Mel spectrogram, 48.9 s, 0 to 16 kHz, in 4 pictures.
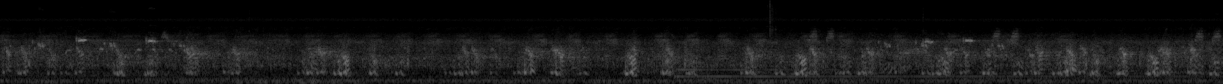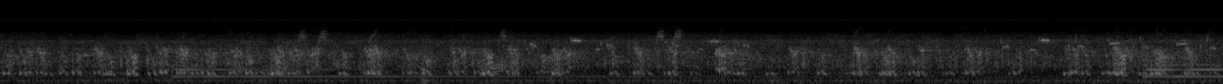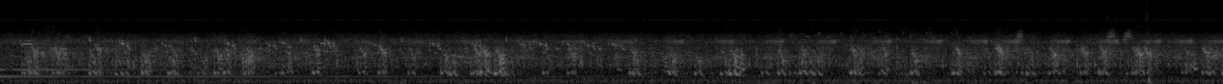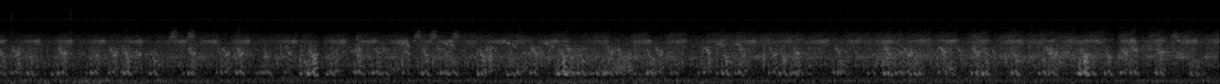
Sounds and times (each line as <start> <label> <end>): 0.0 Frog sounds 48.8
6.6 Bird sounds 32.8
